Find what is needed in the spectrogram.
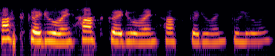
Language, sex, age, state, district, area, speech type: Kashmiri, female, 18-30, Jammu and Kashmir, Srinagar, urban, conversation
